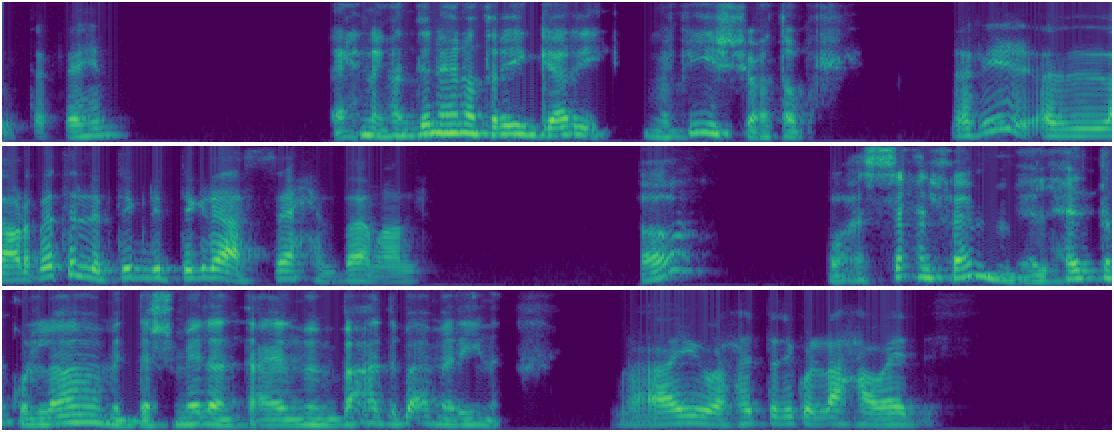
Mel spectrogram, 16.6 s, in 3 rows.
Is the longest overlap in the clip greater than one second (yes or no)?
no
